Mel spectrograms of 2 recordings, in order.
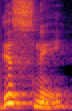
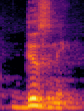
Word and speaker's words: Disney: If you said Disney, that's the mistake. The S in the middle is actually a Z sound, as you can see in the pronunciation symbols on the screen. So it's Disney, remember that.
